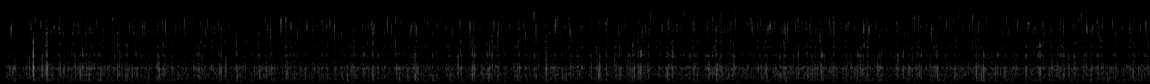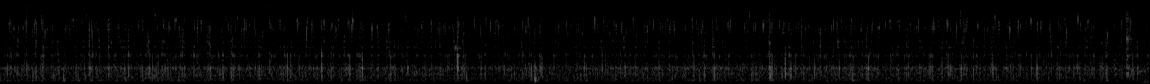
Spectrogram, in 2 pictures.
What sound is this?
Thick liquid bubble 2
bubbling, thick liquid
boiling, water, bubble, bubbling, chemical, potion, boil, liquid, bubbles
